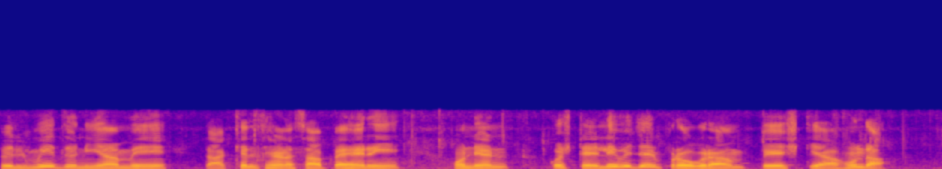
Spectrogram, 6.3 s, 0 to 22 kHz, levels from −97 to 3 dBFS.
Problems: constant background noise, echo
